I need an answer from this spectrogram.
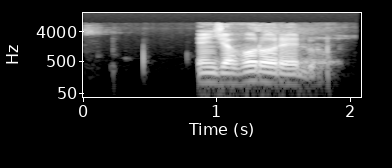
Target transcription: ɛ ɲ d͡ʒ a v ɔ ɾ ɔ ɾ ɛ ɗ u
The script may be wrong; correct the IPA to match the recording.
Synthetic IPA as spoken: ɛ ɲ d͡ʒ a v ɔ ɾ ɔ ɾ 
